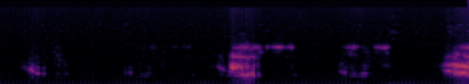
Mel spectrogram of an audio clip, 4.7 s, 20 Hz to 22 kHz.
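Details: Carpathian red deer stag in the Bucovina mountains during the boncănit, the breeding season rut, 29 September 2022; several moderately faint, harmonic roaring bursts spaced irregularly, one longer groan near the middle, a thin high tonal sound between calls.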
